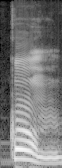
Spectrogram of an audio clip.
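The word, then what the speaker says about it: comb: पढ़ते फ्यूल ठीक है इसे पढ़ेंगे कोम ब साइलेंट करना य पर ठीक है ये ध्यान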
